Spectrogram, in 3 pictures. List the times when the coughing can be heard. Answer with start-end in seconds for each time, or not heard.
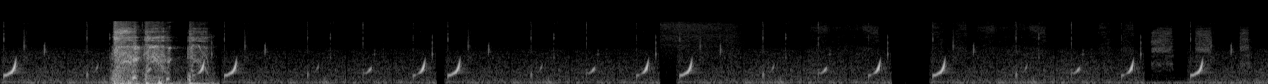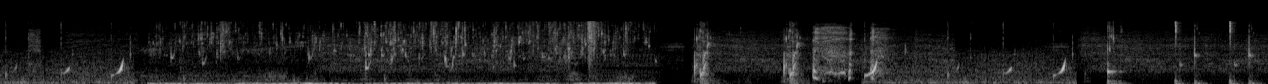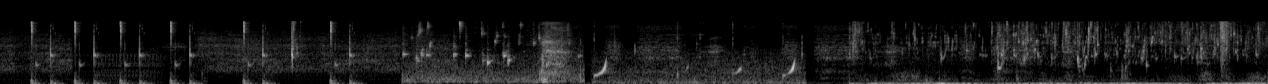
1.1-2.2, 20.8-21.6.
